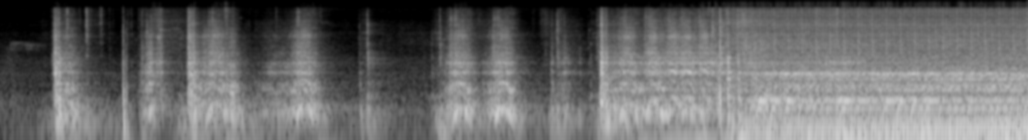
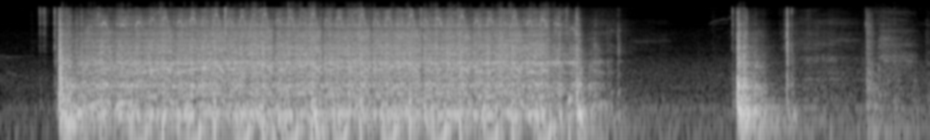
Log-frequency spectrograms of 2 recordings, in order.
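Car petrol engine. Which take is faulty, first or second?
second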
